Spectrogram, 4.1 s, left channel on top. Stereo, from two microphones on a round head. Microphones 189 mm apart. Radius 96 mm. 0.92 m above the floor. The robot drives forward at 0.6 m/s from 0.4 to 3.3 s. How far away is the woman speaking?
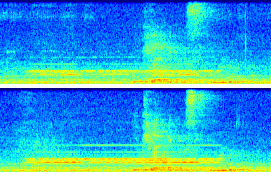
About 9.5 m.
